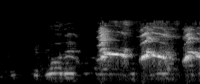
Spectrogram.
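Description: A pug puppy crying in short, high-pitched yelps as it is lifted out of its cage, four loud cries about half a second apart in the second half.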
